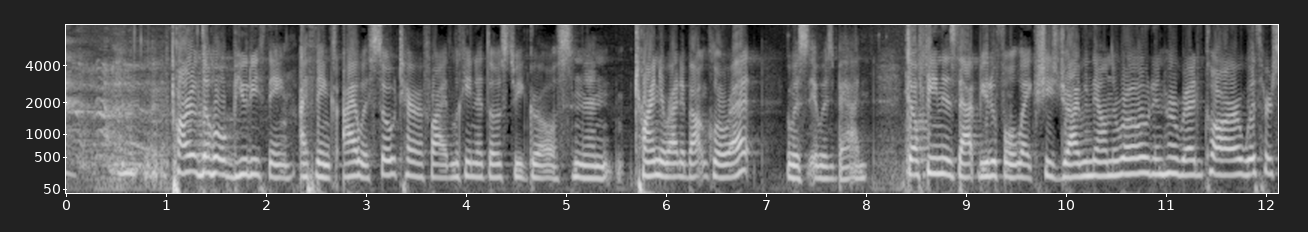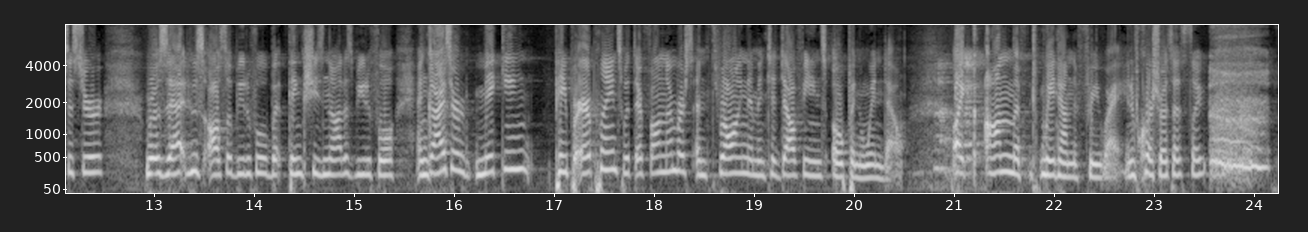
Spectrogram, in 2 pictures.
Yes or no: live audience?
yes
